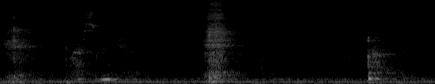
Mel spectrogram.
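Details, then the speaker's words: Woman in an uncontrollable sneezing fit after holding back sneezes during a phone call, recorded partway through: three sharp, forceful sneezes in quick succession, each with a short gasp before it. "Why are these so strong? I still have to sneeze. Never any tissues when I need them."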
